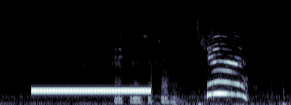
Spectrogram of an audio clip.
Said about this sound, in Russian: Так, я набираю, ребят.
